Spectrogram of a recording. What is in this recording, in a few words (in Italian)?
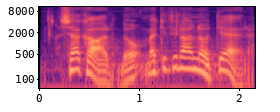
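"cannottiera", vocabolario dialettale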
